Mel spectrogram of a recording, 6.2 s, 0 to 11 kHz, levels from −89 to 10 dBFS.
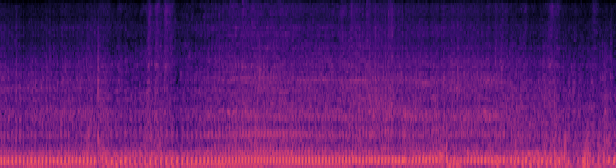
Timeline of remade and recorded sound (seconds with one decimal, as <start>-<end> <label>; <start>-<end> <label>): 0.0-1.1 remade; 1.1-3.7 recorded; 3.7-5.0 remade; 5.0-6.2 recorded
